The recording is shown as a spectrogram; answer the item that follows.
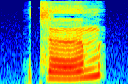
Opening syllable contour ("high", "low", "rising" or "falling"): rising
